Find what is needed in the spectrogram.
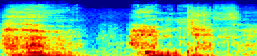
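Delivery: eerie, spooky, hushed whisper. Asked to audition for part two, trying a voice: spooky voice. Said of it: "Do a spooky voice".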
